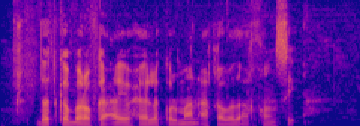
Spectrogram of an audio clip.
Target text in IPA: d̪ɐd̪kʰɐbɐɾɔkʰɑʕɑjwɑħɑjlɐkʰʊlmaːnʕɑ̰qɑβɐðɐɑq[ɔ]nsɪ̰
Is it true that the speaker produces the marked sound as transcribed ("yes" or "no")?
no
